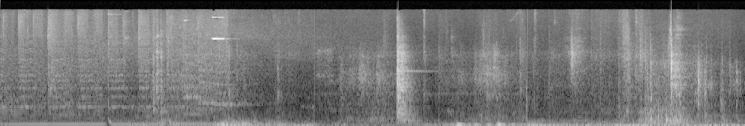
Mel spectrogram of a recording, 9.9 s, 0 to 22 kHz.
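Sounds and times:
door closing clack: 1.7 - 6.0
door opening thud: 1.7 - 6.3.

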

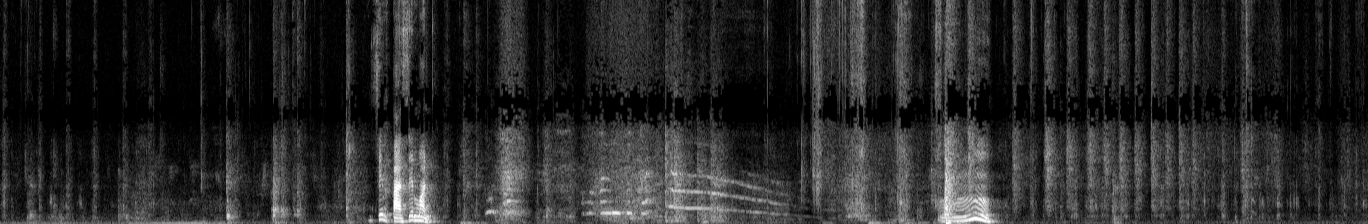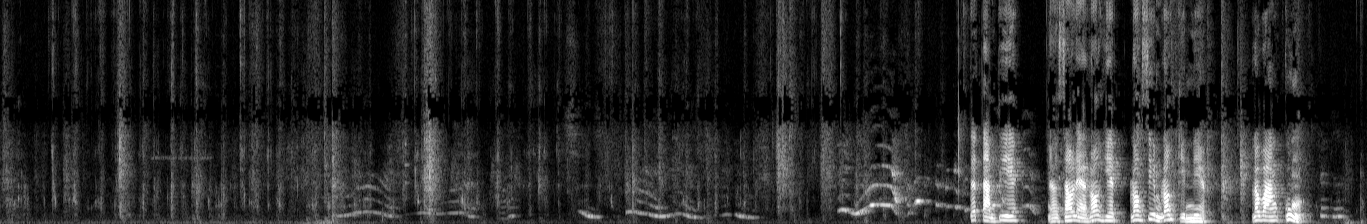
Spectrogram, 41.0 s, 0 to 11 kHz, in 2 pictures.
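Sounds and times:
crunching and chewing lettuce: 0.0 - 34.0, 39.9 - 41.0.

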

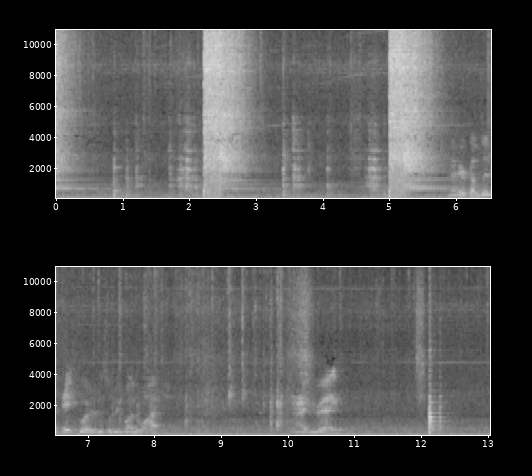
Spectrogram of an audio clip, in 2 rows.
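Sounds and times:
glass breaking in crusher: 0.0 - 3.8, 4.7 - 6.1.

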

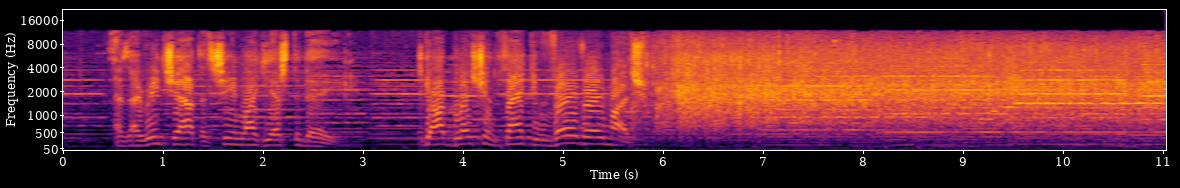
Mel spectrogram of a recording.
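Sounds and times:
background music with held notes: 0.0 - 11.0
audience applauding: 5.7 - 11.0.

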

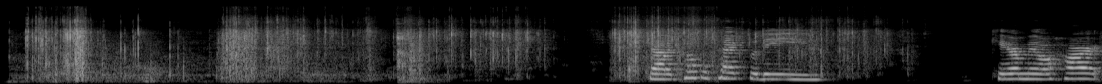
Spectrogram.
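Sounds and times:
plastic packaging crinkling: 0.0 - 9.4.

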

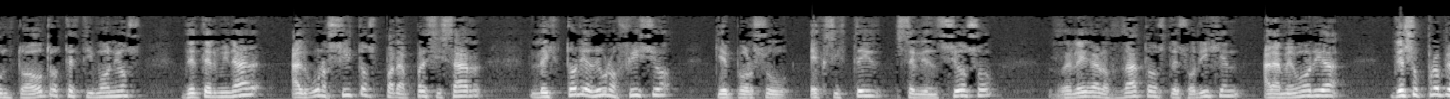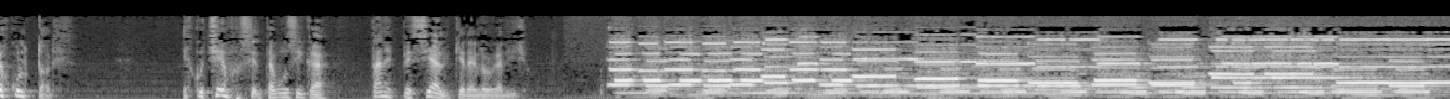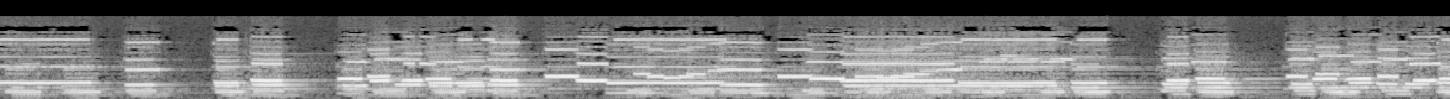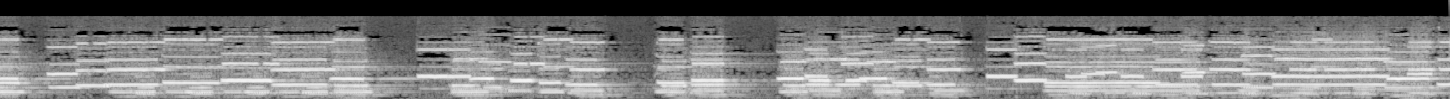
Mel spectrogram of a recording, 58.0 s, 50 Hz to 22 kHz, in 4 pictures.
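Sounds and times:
barrel organ playing a tune: 0.0 - 4.6, 20.6 - 58.0.

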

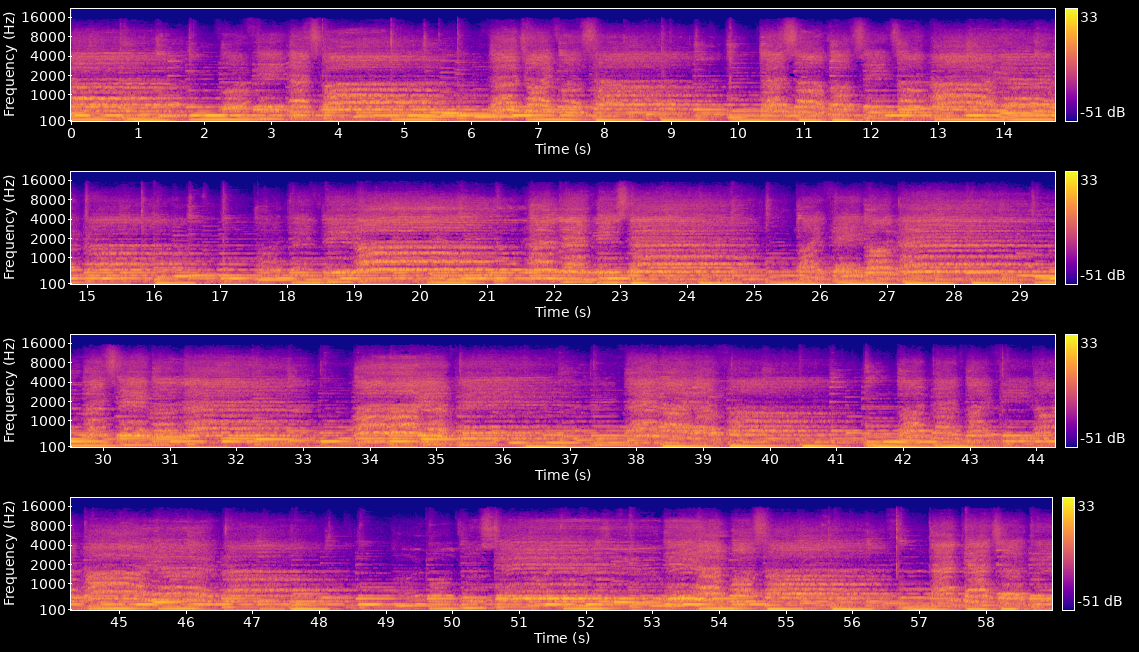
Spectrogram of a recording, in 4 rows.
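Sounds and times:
choir singing: 0.0 - 59.0.

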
